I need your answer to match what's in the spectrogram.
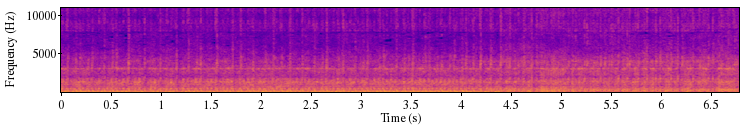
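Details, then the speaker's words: Yamaha RX King two-stroke motorcycle, brought in for stumbling at low RPM, idling hot after the workshop worked on it: a steady, crisp, even rasp with no stumbling or hunting. It now runs smoothly and idles stable. "Suaranya betel lah. Garing. Menang stabil lembek."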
